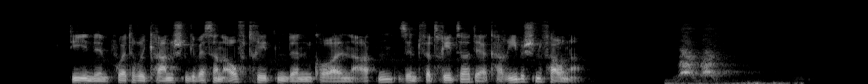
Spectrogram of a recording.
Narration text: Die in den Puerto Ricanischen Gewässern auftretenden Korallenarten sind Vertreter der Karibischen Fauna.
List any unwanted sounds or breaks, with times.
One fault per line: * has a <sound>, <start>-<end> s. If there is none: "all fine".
* has a bark, 6.6-8.1 s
